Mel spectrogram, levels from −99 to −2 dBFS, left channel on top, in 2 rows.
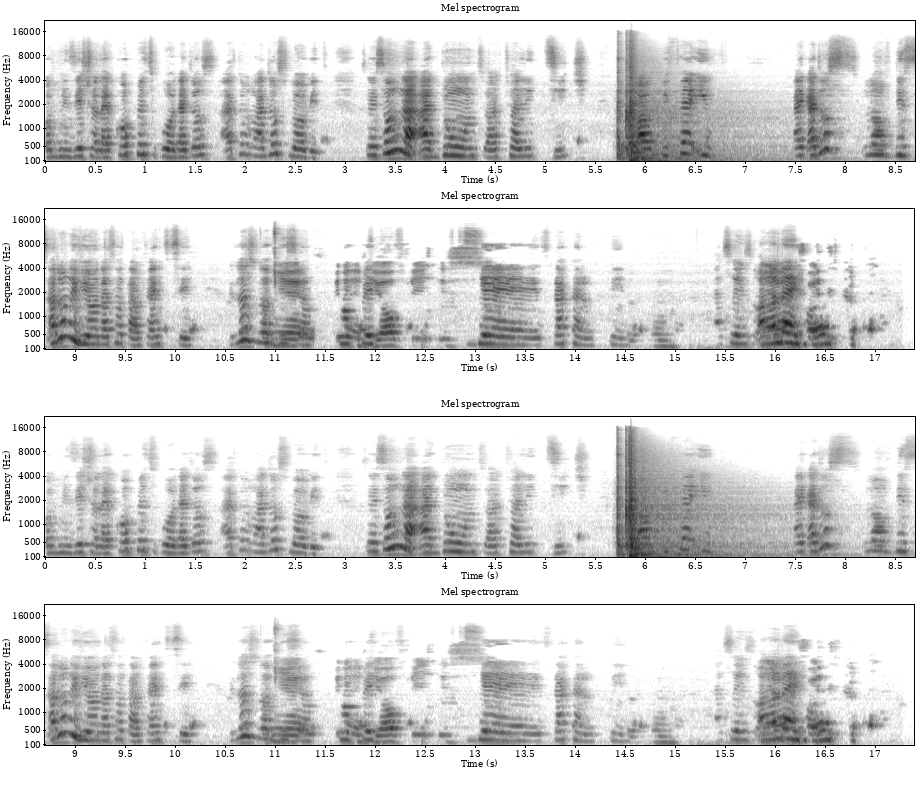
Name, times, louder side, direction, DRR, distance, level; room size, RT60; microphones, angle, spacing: voice 1, 0.0-2.7 3.2-5.4 5.8-6.7 7.5-10.2 10.6-11.4 11.7-12.0 13.0-14.5 15.6-16.5, left 7 dB, 85° left, 0.5 m, -31 dB
sound 1, 5.7-7.6, right 3 dB, 75° right, 1.2 m, -28 dB
voice 2, 10.9-11.3 11.6-13.1 14.5-15.0 15.8-16.6, left 3 dB, 60° left, 1.1 m, -36 dB
6.5 x 3.2 x 4.5 m
head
